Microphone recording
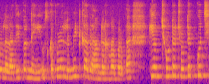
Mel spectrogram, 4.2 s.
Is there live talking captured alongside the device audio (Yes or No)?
No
